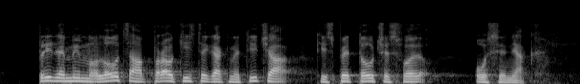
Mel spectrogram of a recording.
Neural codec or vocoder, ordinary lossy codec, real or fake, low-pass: codec, 16 kHz, 2 kbps, FunCodec, trained on LibriTTS, 25 frames a second; Opus, 16 kbps; fake; 7.2 kHz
